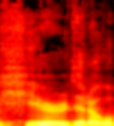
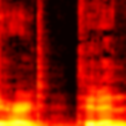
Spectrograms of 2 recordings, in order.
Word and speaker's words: heard: 쓰면 됩니다 heard 자 이거 hered라고 발음하는 친구들 많은데 heard입니다 have you heart 자 너는 have heard들은 적이 있습니까 뭐에 관해서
